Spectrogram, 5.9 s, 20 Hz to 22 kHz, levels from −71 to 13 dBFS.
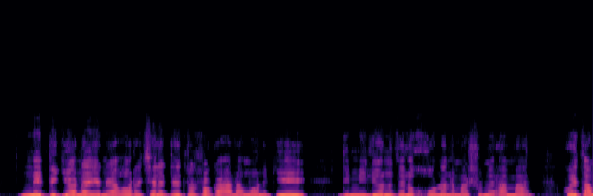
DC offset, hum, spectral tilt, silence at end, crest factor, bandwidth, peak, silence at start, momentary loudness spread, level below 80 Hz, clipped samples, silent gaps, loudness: under 0.1%; none; -7.5 dB/octave; 0 s; 16 dB; 7.8 kHz; -4 dBFS; 0.2 s; 7 LU; -60 dBFS; under 0.1%; none; -21 LUFS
